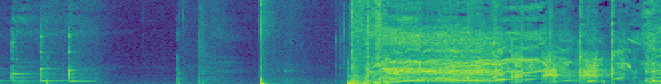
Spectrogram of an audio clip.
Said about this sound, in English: Phone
